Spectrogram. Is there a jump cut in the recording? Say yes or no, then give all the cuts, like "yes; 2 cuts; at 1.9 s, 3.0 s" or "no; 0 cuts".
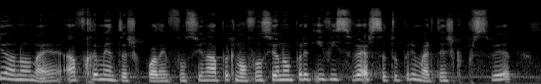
yes; 2 cuts; at 2.3 s, 3.1 s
